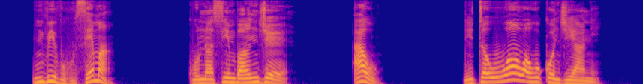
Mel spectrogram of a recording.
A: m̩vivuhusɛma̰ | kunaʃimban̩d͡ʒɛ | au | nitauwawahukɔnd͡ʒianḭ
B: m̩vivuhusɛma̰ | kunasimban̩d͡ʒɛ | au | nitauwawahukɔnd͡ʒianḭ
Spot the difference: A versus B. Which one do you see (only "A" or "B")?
B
